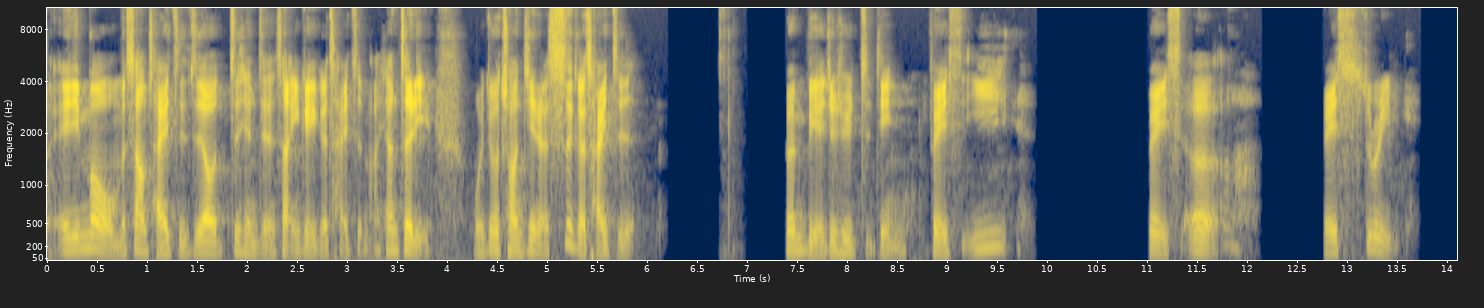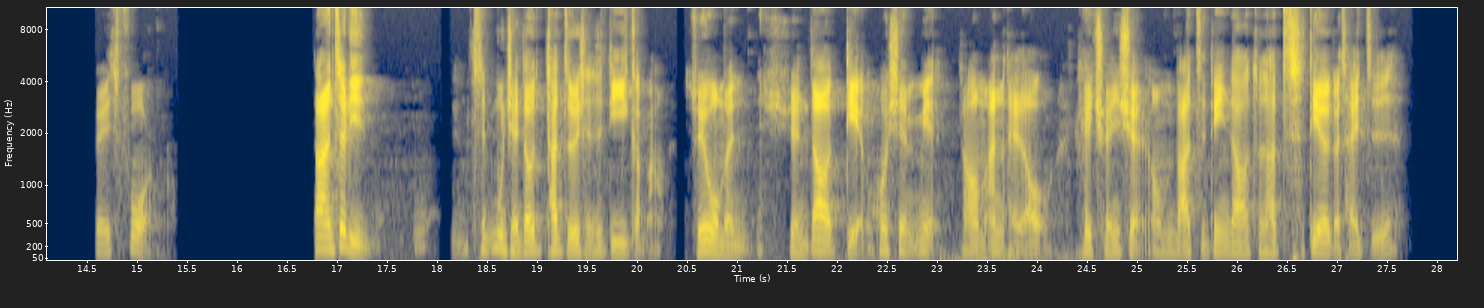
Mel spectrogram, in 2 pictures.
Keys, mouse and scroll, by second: 5.3-6.9 drag, 8.9-10.0 drag, 11.0-12.5 drag, 13.9 click, 16.0-19.4 drag, 21.1 click, 25.3 click, 26.0-28.1 drag.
